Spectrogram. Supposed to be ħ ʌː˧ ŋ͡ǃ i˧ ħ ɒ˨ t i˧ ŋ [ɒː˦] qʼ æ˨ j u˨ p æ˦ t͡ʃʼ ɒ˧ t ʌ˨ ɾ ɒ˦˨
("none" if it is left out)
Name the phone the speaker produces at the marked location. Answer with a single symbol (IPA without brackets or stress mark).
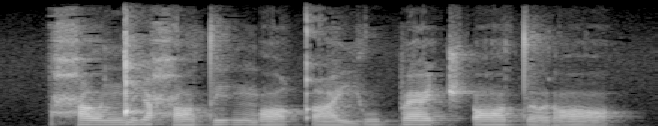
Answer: ɒː˨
